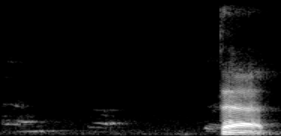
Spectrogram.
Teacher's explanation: It is a voiceless letter articulated from the top of the tip of the tongue with the roots of the top teeth.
